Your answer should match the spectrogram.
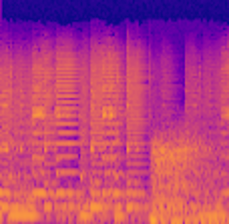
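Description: Minimal deep tech house music: short, repeating synthesizer and keyboard notes over a pulsing synth bass, with a deeper bass layer coming in about one and a half seconds in.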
